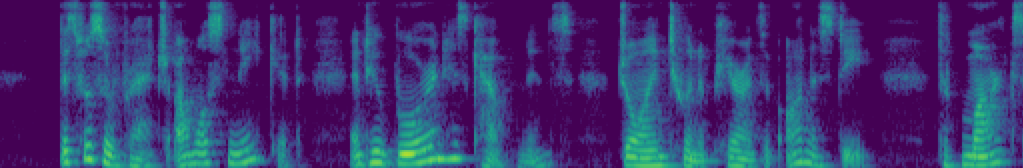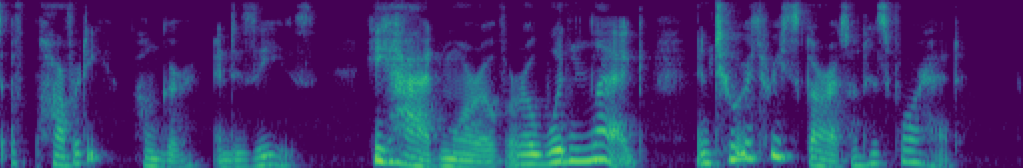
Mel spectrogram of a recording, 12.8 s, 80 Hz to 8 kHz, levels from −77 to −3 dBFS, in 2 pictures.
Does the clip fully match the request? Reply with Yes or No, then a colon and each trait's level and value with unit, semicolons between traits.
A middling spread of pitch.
No: wide, 6.3 semitones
